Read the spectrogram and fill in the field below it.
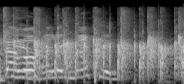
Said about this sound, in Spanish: Un aplauso. Bravo.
